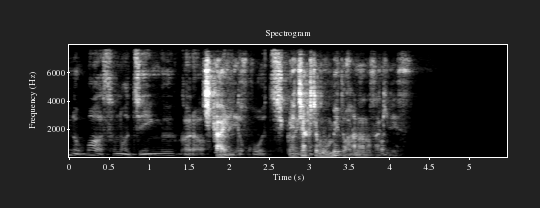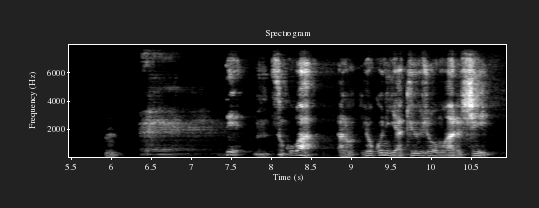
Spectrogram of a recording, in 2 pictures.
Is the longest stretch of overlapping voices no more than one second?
No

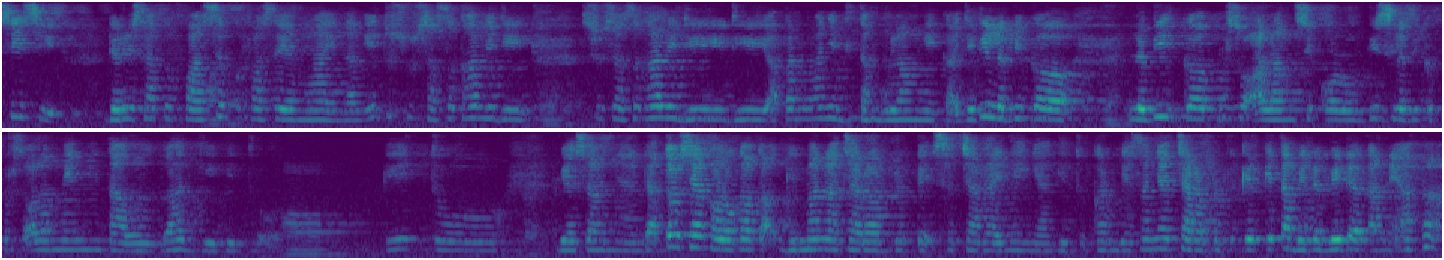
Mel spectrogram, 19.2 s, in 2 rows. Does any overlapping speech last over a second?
No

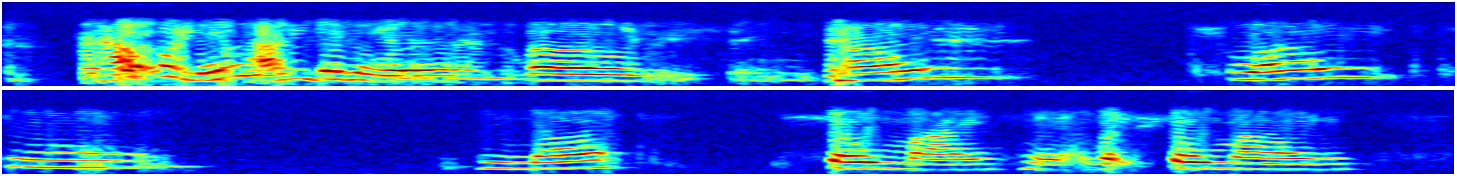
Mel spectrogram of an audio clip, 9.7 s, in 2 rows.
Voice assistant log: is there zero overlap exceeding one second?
No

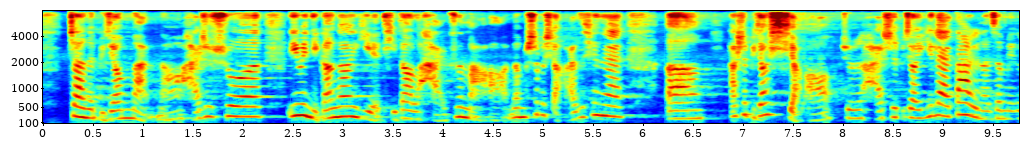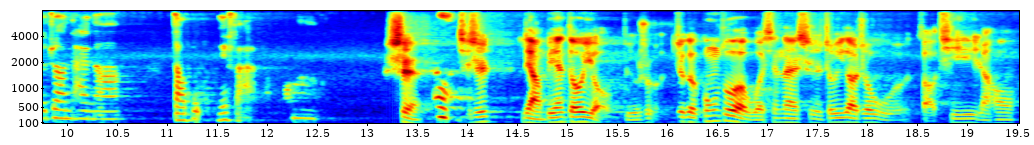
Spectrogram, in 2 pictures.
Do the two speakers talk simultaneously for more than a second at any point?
No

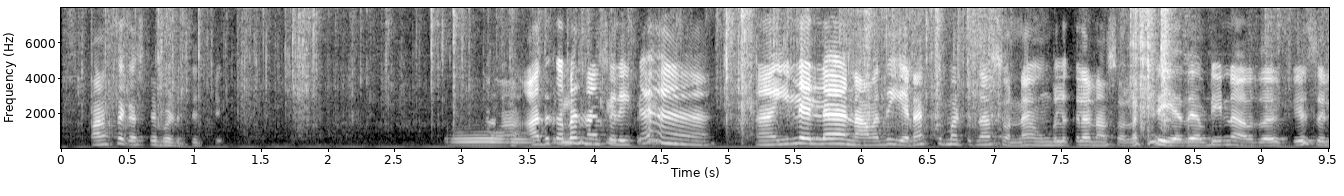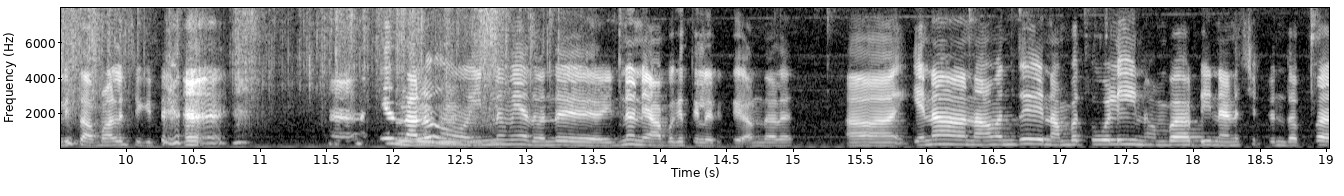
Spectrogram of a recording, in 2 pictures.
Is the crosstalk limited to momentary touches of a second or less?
No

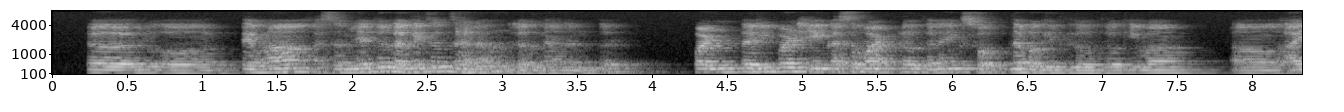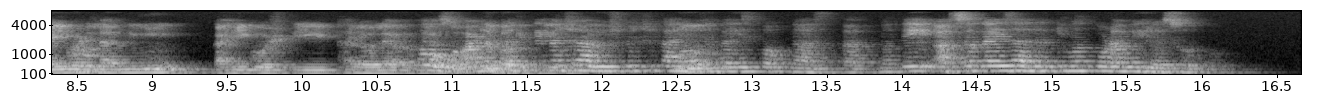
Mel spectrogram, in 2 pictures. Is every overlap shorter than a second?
No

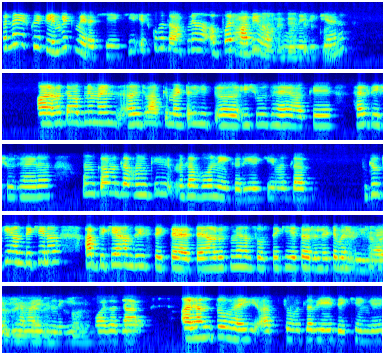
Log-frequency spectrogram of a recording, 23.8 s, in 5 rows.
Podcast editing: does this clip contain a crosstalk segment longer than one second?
Yes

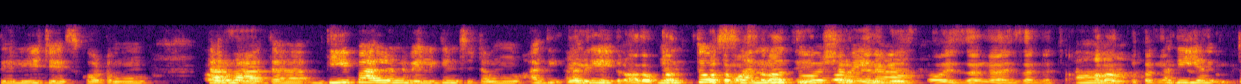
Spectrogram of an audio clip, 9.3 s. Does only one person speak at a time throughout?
No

